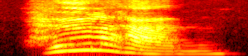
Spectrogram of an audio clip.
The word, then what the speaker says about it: Houlihan: Its pronunciation is Houlihan, Inbaal. Now you know. I would never have guessed that. Thank you so much. I was reading it in such an anglicized way.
